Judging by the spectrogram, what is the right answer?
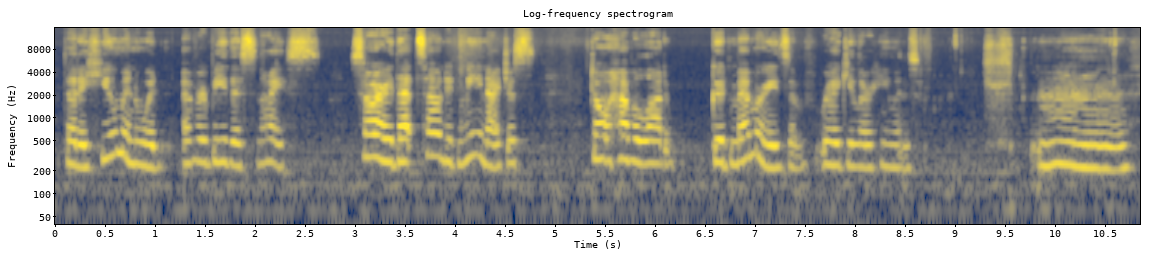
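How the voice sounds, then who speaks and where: Young werewolf pup, ASMR audio drama: very high, slow, halting childlike delivery, sweet and timid. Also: female voice. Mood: curious, chatty. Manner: childlike, halting, stammering, simple words.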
